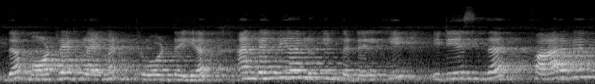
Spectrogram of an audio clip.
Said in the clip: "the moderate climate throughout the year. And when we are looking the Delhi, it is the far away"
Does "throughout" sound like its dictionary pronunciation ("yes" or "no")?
no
